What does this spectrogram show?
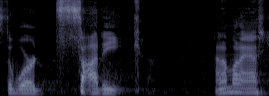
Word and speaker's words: tzaddik: You have the TZ. You have that next letter is the D. And then the yod just sounds like an E sound here. It doesn't really sound like a yah part. So it's just E sound.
